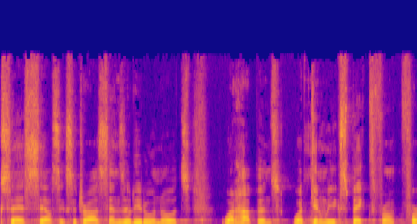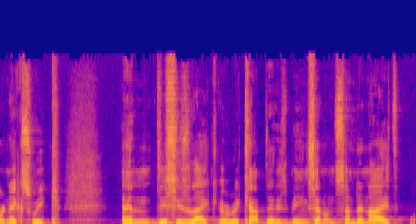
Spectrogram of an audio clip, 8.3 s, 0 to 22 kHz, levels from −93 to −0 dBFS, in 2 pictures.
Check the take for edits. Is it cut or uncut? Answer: uncut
